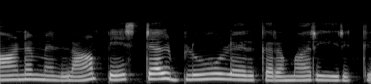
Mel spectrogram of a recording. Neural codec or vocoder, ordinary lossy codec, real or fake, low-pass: none; none; real; 7.2 kHz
